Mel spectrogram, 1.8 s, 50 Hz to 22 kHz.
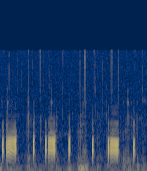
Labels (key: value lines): label: biophony, knock croak
recorder: SoundTrap 300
